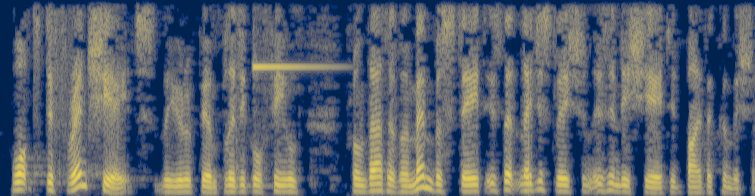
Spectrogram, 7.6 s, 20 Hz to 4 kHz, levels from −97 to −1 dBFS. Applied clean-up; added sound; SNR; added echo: classical method Wiener filter.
